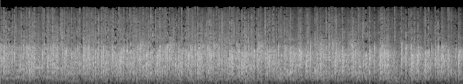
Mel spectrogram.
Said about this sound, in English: Give yourselves a round of applause for making the trek.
